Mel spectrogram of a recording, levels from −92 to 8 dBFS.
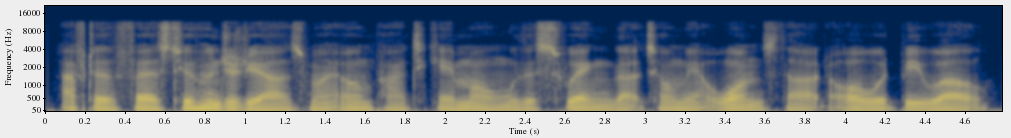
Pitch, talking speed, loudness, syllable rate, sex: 115 Hz, 300 wpm, -17 LUFS, 5.8 syllables/s, male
